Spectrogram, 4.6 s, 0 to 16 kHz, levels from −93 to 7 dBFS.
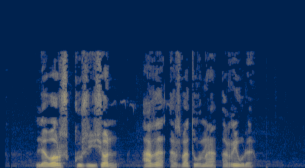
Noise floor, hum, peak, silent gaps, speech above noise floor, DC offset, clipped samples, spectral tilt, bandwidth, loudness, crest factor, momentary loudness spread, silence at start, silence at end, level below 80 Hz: -74 dBFS; none; -8 dBFS; none; 45 dB; under 0.1%; under 0.1%; -3 dB/octave; 11.5 kHz; -29 LUFS; 22 dB; 12 LU; 0.55 s; 0.8 s; -82 dBFS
